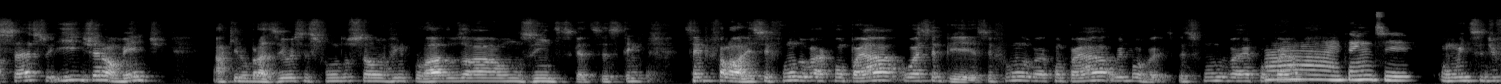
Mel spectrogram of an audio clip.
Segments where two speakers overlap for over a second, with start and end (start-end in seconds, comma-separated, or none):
none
